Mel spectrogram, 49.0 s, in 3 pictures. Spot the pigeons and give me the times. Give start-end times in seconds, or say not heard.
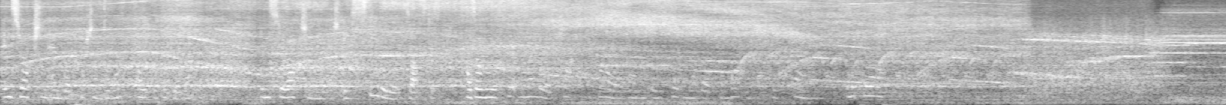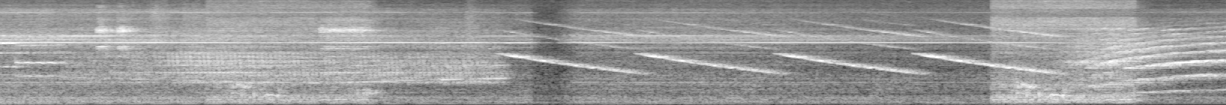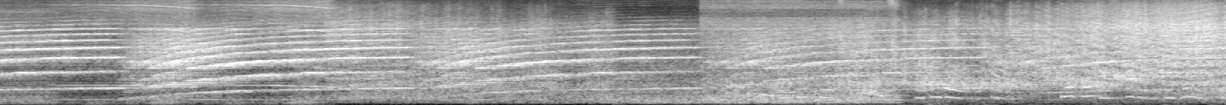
0.3-2.8, 19.1-21.4, 29.6-31.5, 42.0-44.7.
